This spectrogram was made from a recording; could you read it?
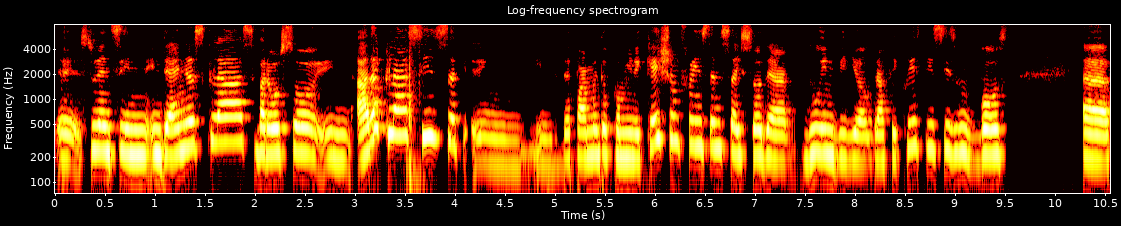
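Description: A middle-aged woman from Italy with an Italian accent, giving conversational interview answers with frequent ums and pauses. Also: medium pitch, mellow. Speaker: interview guest, film scholar.

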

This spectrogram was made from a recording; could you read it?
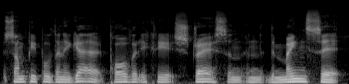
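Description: A man's voice: medium pitch, fairly even intonation, normal speed, darkish tone. A middle-aged man from Scotland with an Edinburgh accent, talking frankly and thoughtfully as an interview guest, often repeating words as he searches. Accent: Edinburgh Scottish. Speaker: guest, film director. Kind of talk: candid reflective conversation. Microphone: dynamic studio mic.

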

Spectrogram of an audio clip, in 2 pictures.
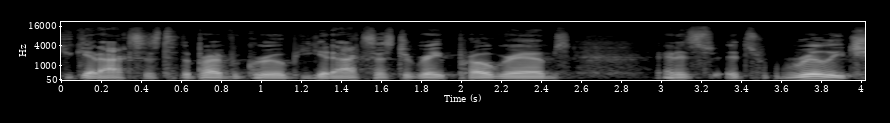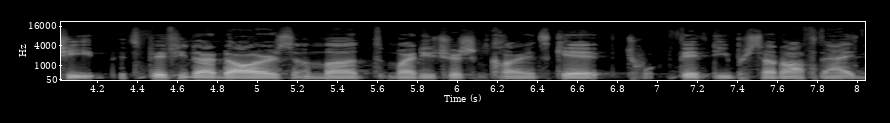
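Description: A man with a raspy, worn-out voice, hosting a casual podcast Q&A as a fitness coach and explaining in a loose way, with lots of "like" and "um". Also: deep voice. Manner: loose, filler-heavy explaining with frequent "like" and "um". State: hoarse from talking all day.

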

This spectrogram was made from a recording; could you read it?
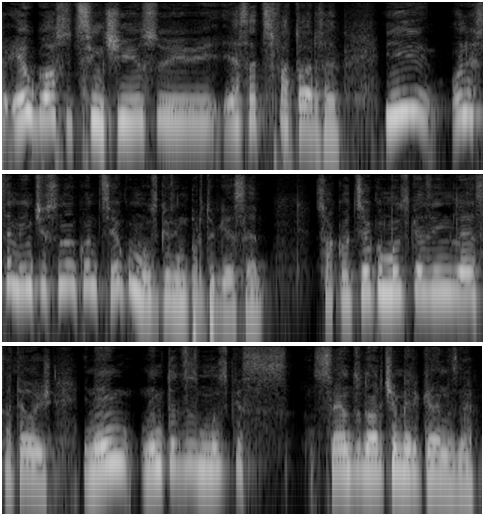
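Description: A man's voice: sits high, dark tone. A man from Brazil hosting a casual solo podcast, rambling with constant "sabe?" tags and hesitant restarts. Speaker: podcast host. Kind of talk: casual monologue.

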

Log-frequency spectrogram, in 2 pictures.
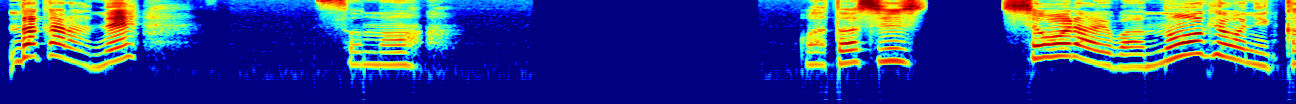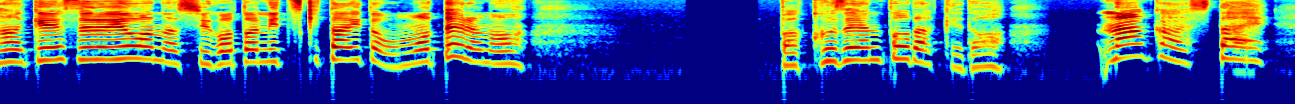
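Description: Audio drama little sister: extremely high voice, childlike, sincere and gentle, adores her big brother, dry studio sound. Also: slow, pauses often, no echo, exaggerated voice. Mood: earnest, thoughtful. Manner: eager, childlike, gentle, talking to an unheard brother. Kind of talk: Japanese audio drama acting.

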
